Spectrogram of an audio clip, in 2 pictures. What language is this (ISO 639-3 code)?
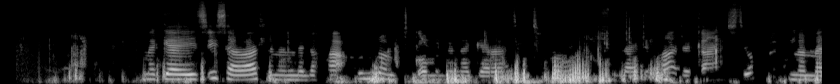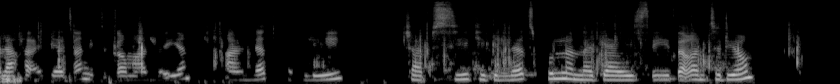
tir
